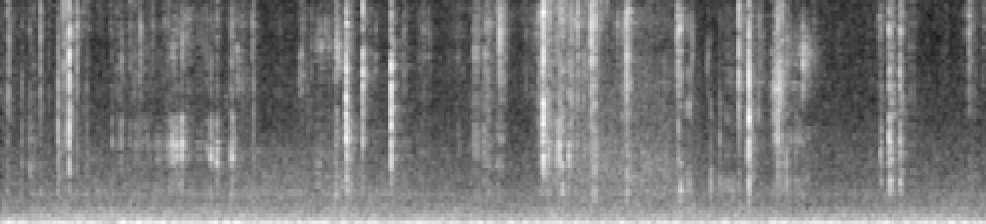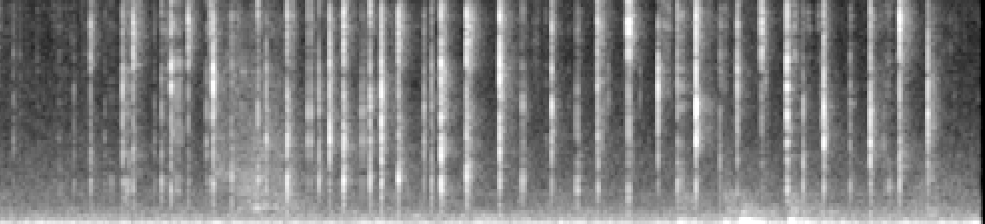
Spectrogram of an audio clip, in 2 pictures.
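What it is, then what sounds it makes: Selenite crystal tower tapped and scratched. A solid white tiered selenite crystal tower is tapped and scratched along its ridges with long acrylic nails. Many quick, dry, bright clicks and scratchy rasps come close together over a low steady hum, with no ring after each touch.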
